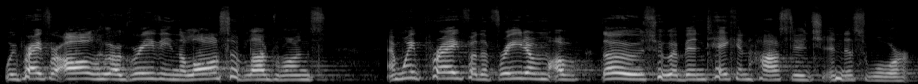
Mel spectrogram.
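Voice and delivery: ordinary delivery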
